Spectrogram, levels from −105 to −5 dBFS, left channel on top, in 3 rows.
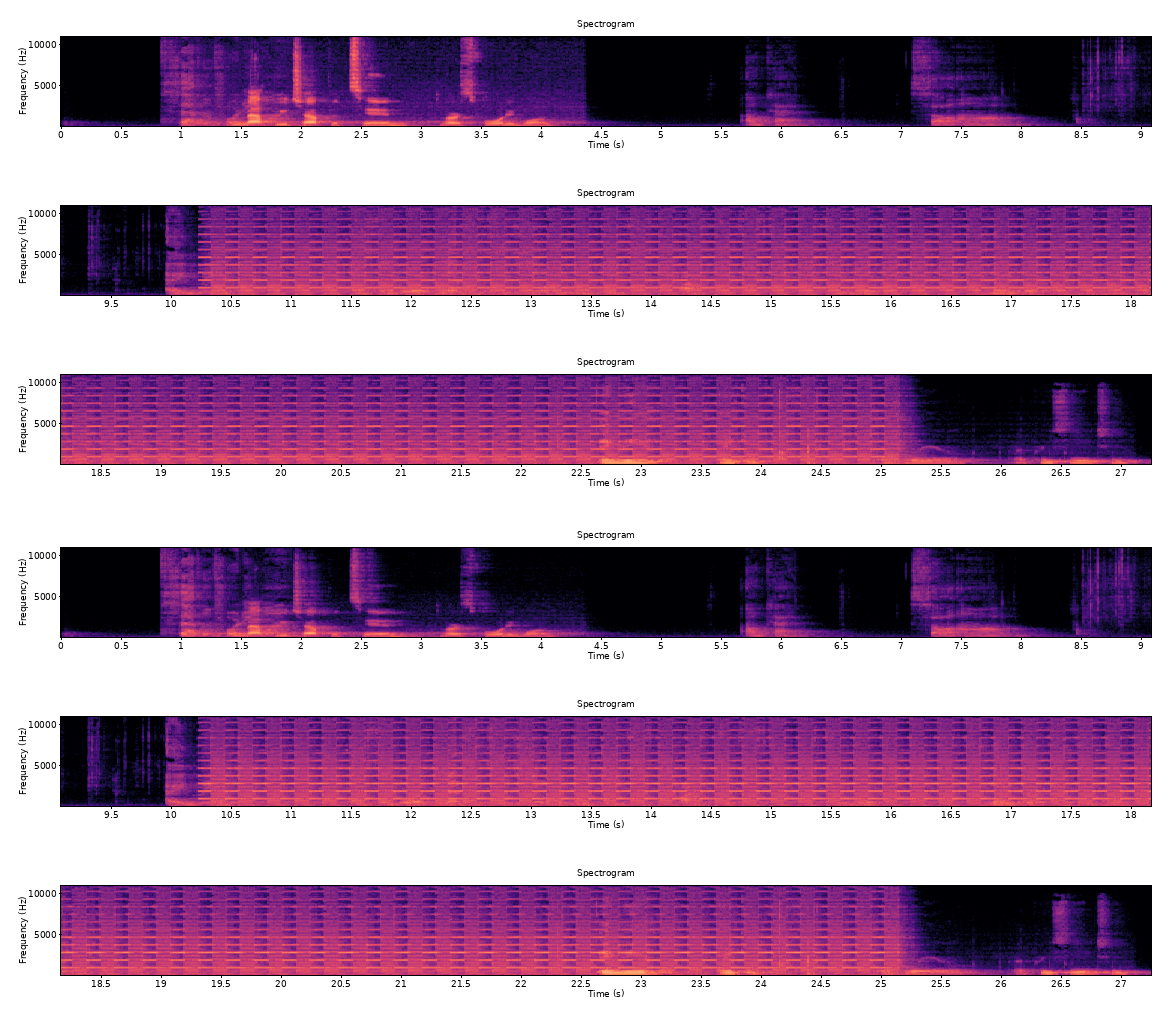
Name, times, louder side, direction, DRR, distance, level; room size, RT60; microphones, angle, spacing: voice 1, 0.8-1.9 5.7-6.1 7.1-8.0 9.9-10.6 11.5-13.9 14.2-14.7 15.4-16.0 16.7-18.6, right 1 dB, 30° right, 2 dB, 1.7 m, -42 dB
voice 2, 1.4-4.3, left 5 dB, 45° left, 15 dB, 0.4 m, -32 dB
sound 1, 10.2-25.1, right 3 dB, 80° right, 2.9 m, -32 dB
voice 3, 22.6-23.2 23.6-24.2 25.0-25.7 26.1-27.1, right 1 dB, 10° right, 6 dB, 0.9 m, -29 dB
23.5 x 11.0 x 2.7 m, 0.82 s
head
